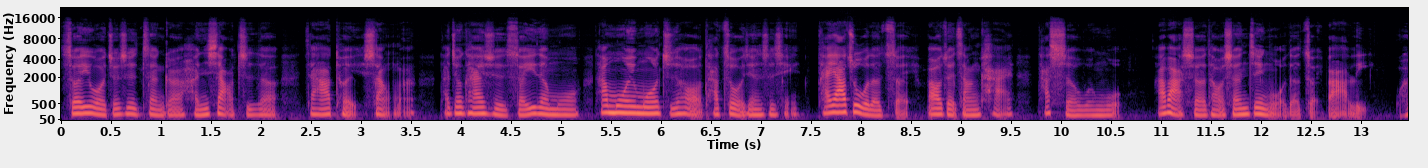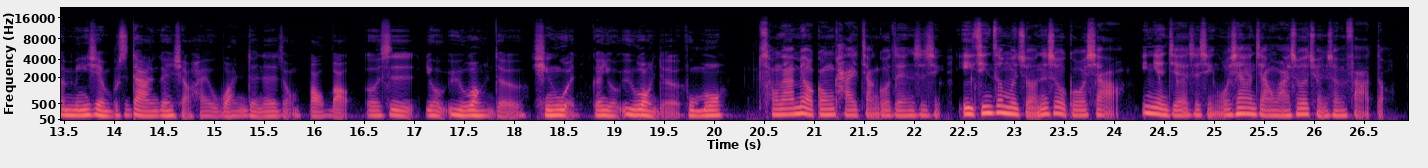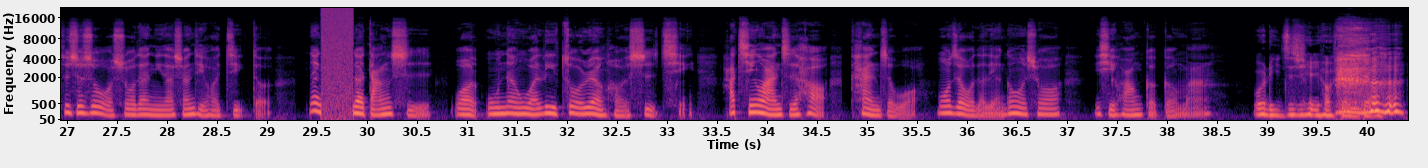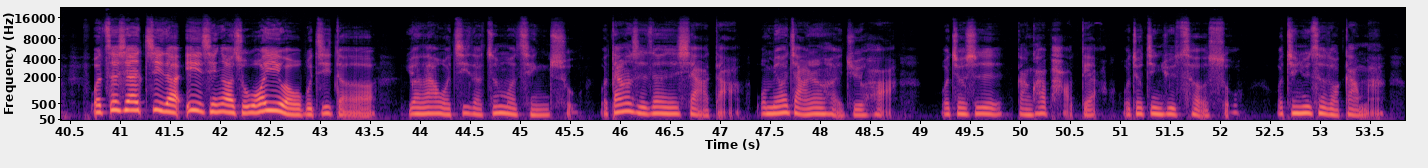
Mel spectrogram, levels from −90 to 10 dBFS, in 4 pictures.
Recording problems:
audio cutting out; filled with static; at 30 s

